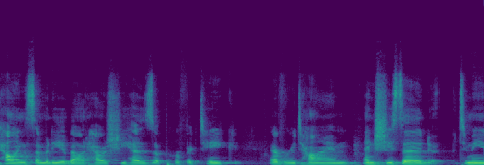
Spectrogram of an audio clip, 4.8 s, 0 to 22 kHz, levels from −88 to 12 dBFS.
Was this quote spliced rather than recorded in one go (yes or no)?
yes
